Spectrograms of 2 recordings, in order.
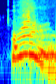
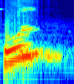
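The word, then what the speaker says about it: قل: থেকে কুল আলু থেকে কেউ যদি কুল শক্ত করে বলে তাহলে হল বলা বলুন আর যদি নরম করে বলে কুল তাহলে এর অর্থ হয়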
